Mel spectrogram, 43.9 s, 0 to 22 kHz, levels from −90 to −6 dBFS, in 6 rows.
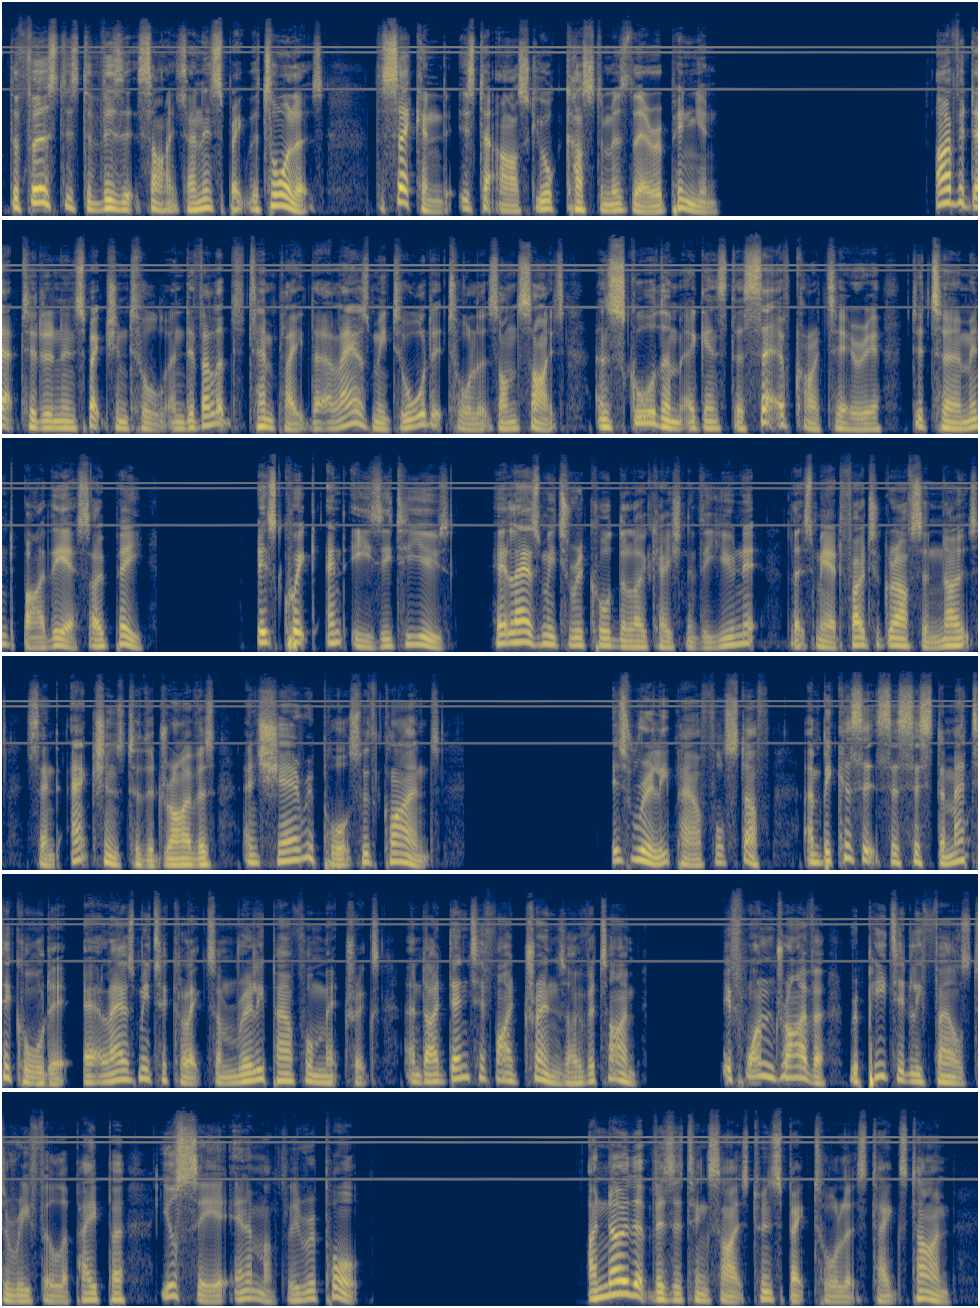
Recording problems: high-pitched whine; noticeable; throughout; 9 kHz, 15 dB below the speech

